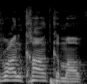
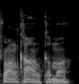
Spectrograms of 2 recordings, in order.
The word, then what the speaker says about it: Ronkonkoma: Also, it's Ronkonkoma, by the way. Not as someone that's from over here, it's Ronkonkoma. Really hard to pronounce anyways.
